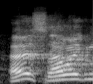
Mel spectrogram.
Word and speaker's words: আসসালামু আলাইকুম: আসসালামু আলাইকুম কি আবার উচ্চারণ করেন আমার সাথে আসসালামু শুরুর হামজা আর শেষের মিম আসসালামু আলাইকুম আসসালামু মানে কি জানেন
